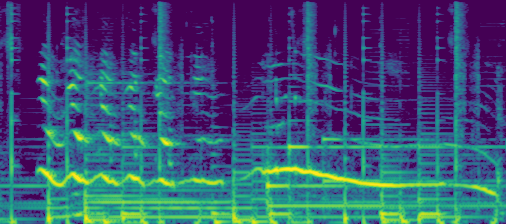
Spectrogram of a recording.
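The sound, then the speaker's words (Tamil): Two long, drawn-out kitten meows, each sliding gradually downward in pitch, as the kittens circle around people's legs; loud over a steady background of rhythmic music with light percussive beats. “அப்படின்னு கத்திக்கிட்டு அவங்க காலை சுத்தி சுத்தி சுத்தி சுத்தி வந்துச்சு”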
